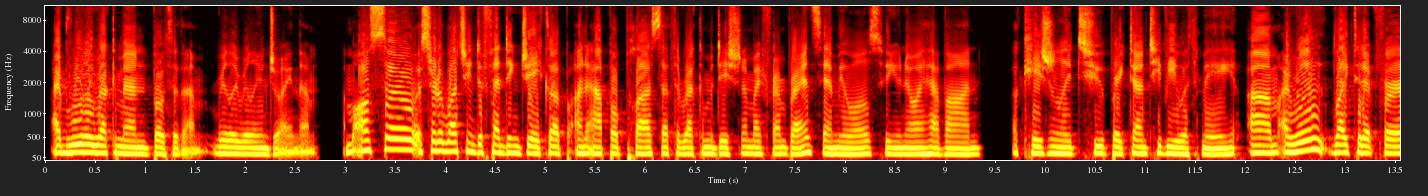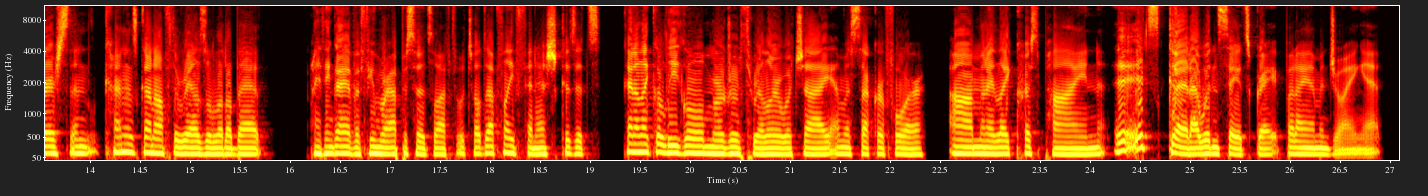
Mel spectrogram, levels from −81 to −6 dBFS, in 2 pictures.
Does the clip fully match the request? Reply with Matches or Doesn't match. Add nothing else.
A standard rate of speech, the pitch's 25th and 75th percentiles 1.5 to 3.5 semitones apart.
Doesn't match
